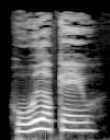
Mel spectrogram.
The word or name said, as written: hovedopgave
